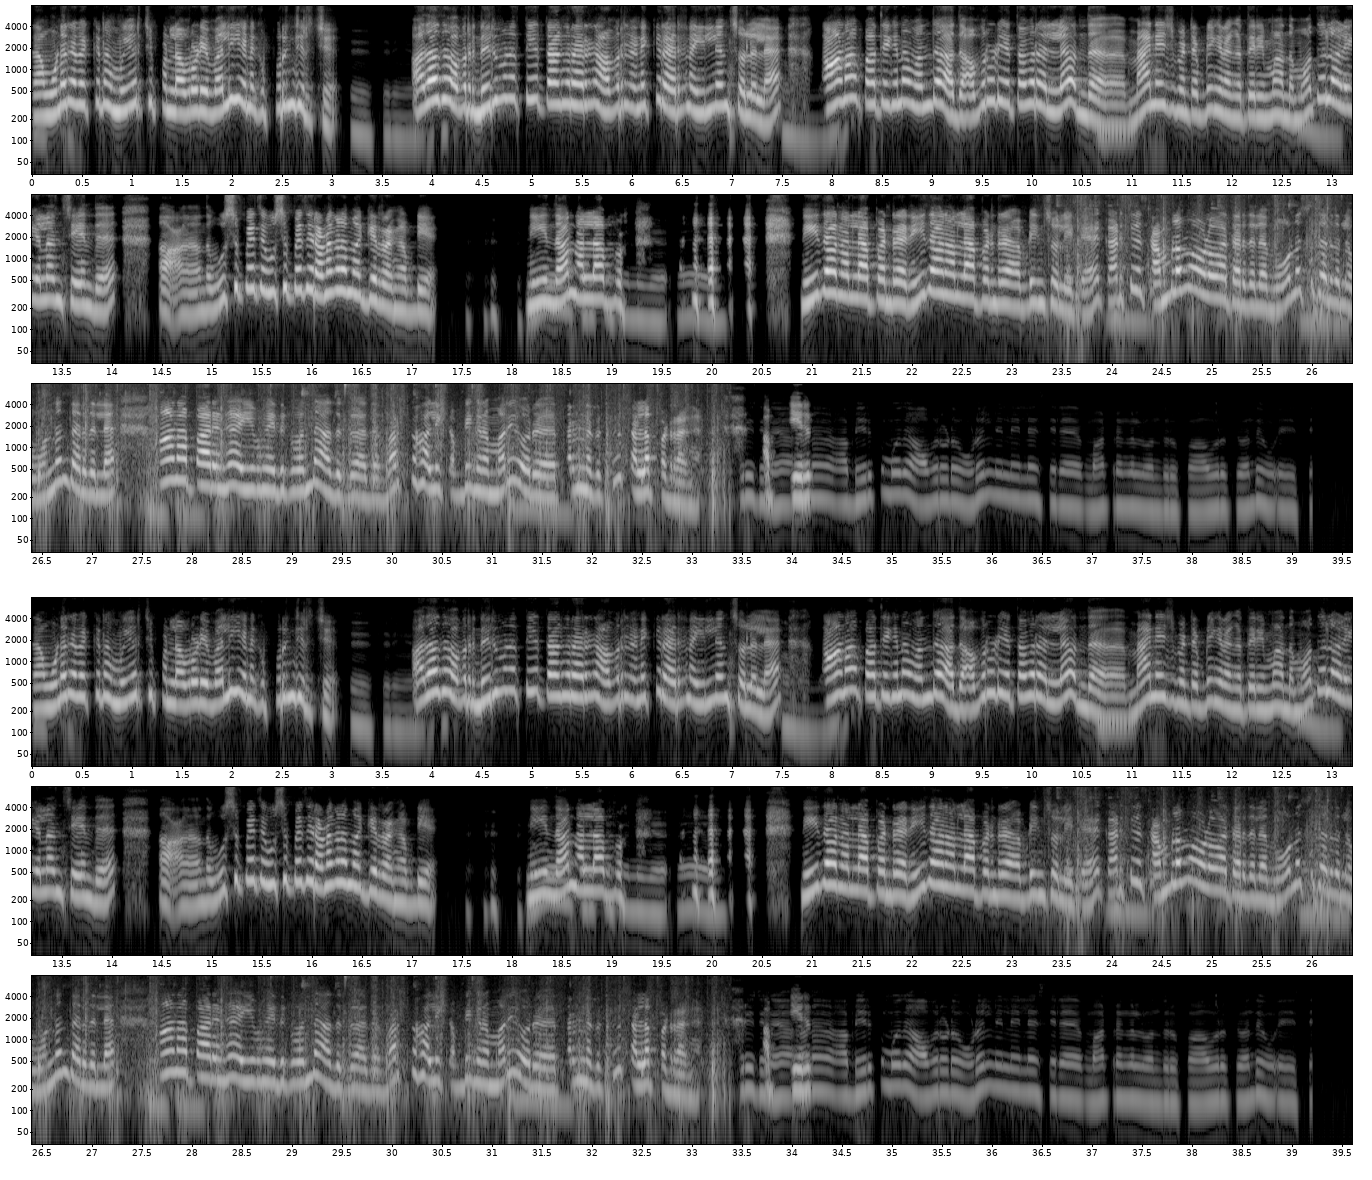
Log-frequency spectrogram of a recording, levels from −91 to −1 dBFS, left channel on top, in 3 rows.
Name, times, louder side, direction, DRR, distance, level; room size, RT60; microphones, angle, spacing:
voice 1, 0.0-3.0 3.8-17.2 18.1-19.4 19.8-20.1 20.3-33.1 33.4-34.2, left 5 dB, 60° left, 0.7 m, -27 dB
voice 2, 3.2-3.9 7.5-8.1 10.6-11.0 12.6-13.1 17.7-17.9 18.1-20.1 23.9-24.4 25.8-26.4 27.5-28.1 31.2-31.8 33.5-39.2, equal, 25° right, 7.7 m, -47 dB
sound 1, 23.2-33.4, left 5 dB, 30° left, 0.9 m, -42 dB
head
